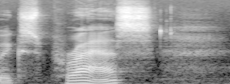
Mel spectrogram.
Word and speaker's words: express: Stress goes onto this syllable here, and the first syllable is short.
